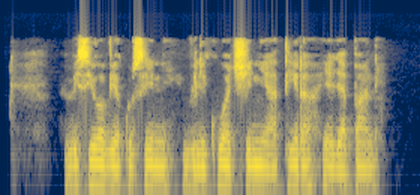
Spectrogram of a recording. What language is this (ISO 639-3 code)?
swa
